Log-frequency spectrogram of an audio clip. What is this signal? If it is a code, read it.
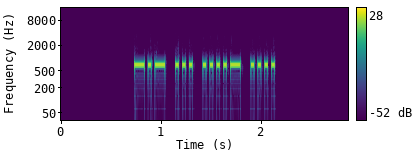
Morse code, heard as a keyed tone, about 36 wpm, 700 Hz. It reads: KS4H
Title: USA Call Signs - 4 Characters - Repeated 3x - 35wpm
